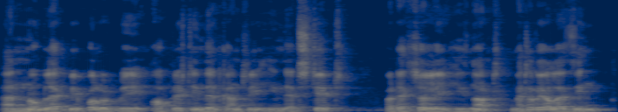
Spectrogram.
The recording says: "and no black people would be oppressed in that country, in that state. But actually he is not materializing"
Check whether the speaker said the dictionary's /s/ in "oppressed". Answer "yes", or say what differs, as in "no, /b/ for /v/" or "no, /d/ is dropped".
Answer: no, /s/ is dropped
